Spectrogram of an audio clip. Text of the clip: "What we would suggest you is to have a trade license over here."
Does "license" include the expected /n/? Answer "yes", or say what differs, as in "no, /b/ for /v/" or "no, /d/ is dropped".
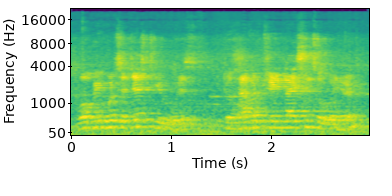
yes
